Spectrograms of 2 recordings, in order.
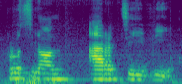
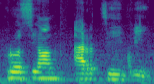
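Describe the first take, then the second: No difference in how they are said.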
